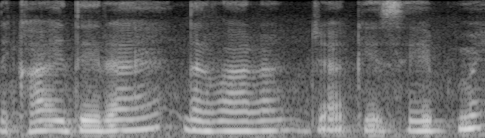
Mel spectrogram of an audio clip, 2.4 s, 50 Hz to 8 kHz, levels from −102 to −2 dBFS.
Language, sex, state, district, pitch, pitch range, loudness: Hindi, female, Uttar Pradesh, Gorakhpur, 215 Hz, 210-240 Hz, -27 LUFS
